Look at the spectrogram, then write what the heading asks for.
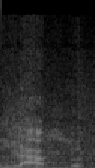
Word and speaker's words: larb: Itong larb o lab na sabi kasi pwedeng hindi pinopronounce o yung tamang pronunciation wala yung R.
